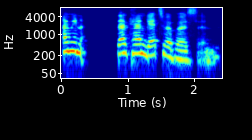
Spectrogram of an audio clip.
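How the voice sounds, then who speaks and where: A woman's voice: medium pitch, big pitch swings, normal speed, no echo. A young woman hosting a podcast, chatting casually and informally in an anecdotal style. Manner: informal, acts out remembered remarks. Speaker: podcast host.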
